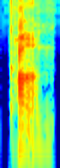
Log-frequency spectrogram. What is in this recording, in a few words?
"calm", American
